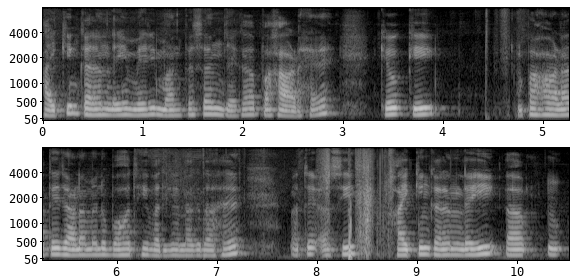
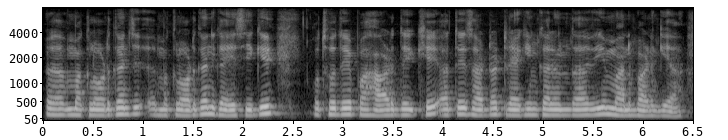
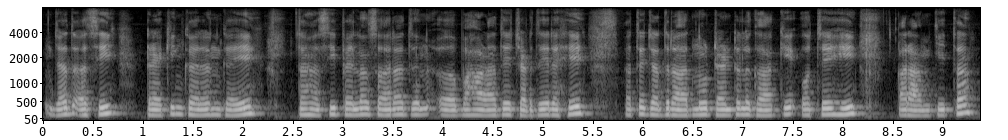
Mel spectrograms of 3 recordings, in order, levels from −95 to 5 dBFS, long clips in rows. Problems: background sounds at intervals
